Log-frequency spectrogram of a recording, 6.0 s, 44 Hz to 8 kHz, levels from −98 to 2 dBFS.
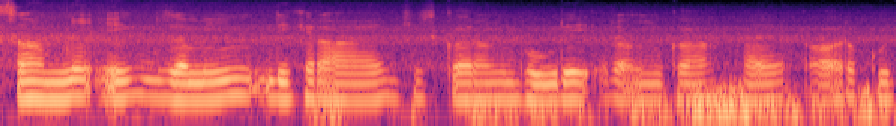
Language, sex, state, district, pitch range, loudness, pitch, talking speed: Hindi, male, Chhattisgarh, Raipur, 135-145 Hz, -18 LUFS, 135 Hz, 140 wpm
